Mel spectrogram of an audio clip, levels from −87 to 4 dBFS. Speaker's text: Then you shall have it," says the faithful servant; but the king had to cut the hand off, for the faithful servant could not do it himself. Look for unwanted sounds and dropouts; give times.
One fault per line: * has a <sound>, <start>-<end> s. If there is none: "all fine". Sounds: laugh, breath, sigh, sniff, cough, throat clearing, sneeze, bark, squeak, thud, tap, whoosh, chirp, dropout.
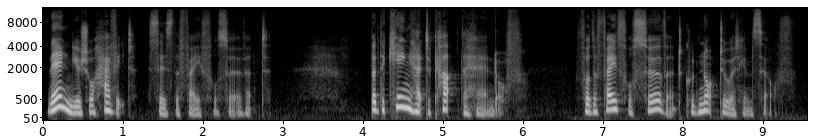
all fine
